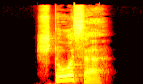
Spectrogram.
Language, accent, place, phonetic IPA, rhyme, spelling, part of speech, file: German, Germany, Berlin, [ˈʃtoːsə], -oːsə, Stoße, noun, De-Stoße.ogg
- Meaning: dative of Stoß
